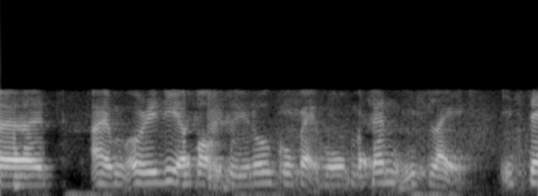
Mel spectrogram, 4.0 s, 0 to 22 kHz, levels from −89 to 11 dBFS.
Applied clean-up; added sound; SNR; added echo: neural mask model Resemble Enhance denoiser.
